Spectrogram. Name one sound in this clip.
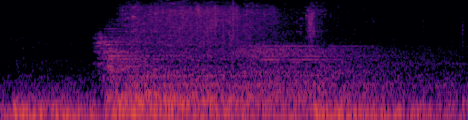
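A bright shimmering chime swells and rings out.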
